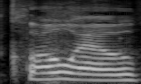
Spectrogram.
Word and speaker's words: Chloelle: mama is no art but it's cloel. So my name c h l o e l l e and then I probably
